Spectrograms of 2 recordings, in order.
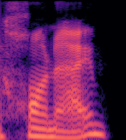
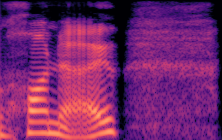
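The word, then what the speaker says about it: Honno: I'm pronouncing this right it's spelled h n n o so I'm going to say hono so hono is a Welsh women's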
